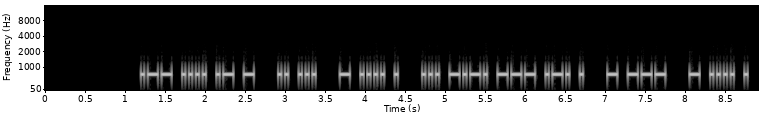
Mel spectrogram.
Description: Morse code, heard as a keyed tone, about 28 wpm, 700 Hz. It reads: WHAT IS THE SCORE TO THE
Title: Sentences from Top 1600 Words 28wpm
